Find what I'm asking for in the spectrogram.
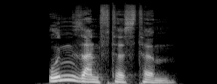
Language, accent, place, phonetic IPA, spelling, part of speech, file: German, Germany, Berlin, [ˈʊnˌzanftəstəm], unsanftestem, adjective, De-unsanftestem.ogg
- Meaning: strong dative masculine/neuter singular superlative degree of unsanft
